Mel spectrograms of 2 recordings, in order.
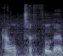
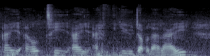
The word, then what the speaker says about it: Altafulla: So a little correction, it's pronounced Altafulla, which is Altafulla, and the thing I referred to, or the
